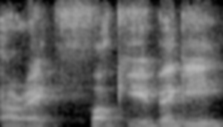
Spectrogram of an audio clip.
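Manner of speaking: ordinary delivery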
